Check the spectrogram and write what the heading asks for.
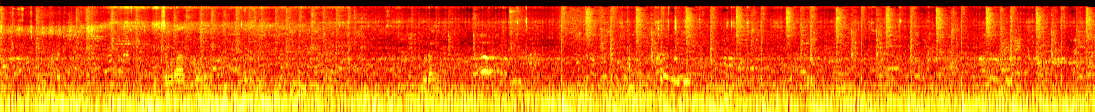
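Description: Music mixed with the steady noise of a busy street-food market: voices and street sounds.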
